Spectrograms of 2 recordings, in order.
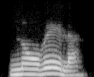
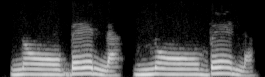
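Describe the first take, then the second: First: Said in the usual way. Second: "novela" stretched slowly, no-VE-la, leaning on VE; slow teacher's demo of "novela" with force on VE; stressed syllable demo. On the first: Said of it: "tendríamos que pronunciarlas tantas veces". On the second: Shown as a demonstration. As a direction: draw out "novela" to show the stressed VE. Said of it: "en donde ejercemos mayor fuerza de voz".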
